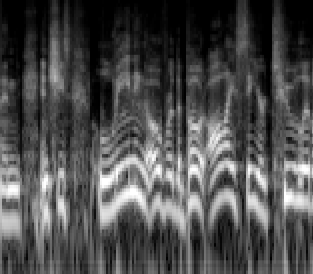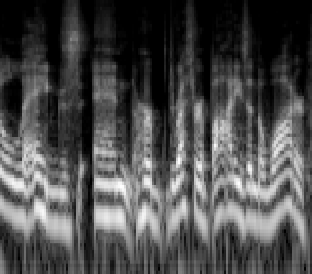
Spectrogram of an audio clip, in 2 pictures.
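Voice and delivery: ordinary talk

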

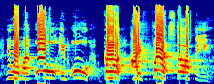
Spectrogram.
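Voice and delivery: high, loud, soaring sermon voice; impassioned preaching. Acted. Preacher crying out Jesus' thirst, loud and impassioned. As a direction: cry it out from the pulpit.

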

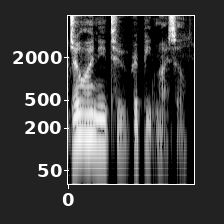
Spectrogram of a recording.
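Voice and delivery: posh British accent. Shown as a demonstration. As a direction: keep up the posh British act. Continues posh British demonstration.

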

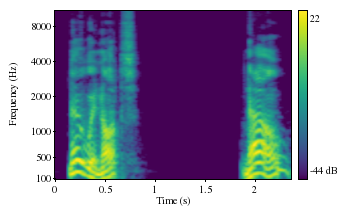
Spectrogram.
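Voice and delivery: high storybook animal voice; Rabbit. A narrator's reading. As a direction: correct yourself quickly, pitched well up.

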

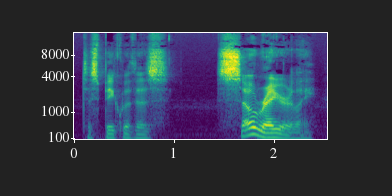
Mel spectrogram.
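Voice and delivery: ordinary talk, nothing marked

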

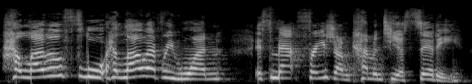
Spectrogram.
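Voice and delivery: loud, high showman's greeting; imitating a psychic's big announcement; Matt Frazier. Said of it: "And he's like".

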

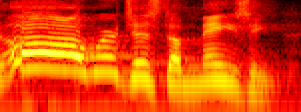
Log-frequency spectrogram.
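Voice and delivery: high, loud fake-bright "Oh"; fake cheerful reply. Preacher mocking a fake-happy couple, overly bright and loud. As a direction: gush like everything's perfect.

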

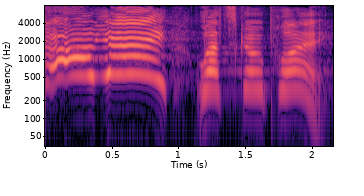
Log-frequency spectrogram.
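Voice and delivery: put-on extremely high, loud squealing child voice; delighted little kid. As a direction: shriek with joy like a toddler. Younger sister delighted.

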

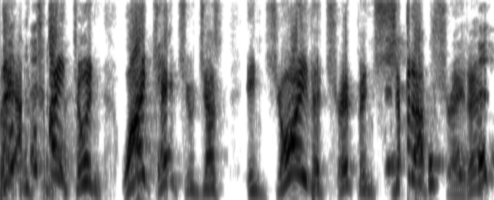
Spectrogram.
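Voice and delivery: high, loud, grating comic shout, slow at first; Gilbert Gottfried impression. The universe's guide loses patience with the listener, in a high comic shout. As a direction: yell it like an irritated cartoonish comedian. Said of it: "he starts to turn into Gilbert Godfrey".

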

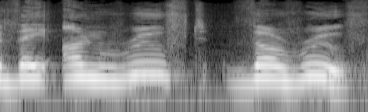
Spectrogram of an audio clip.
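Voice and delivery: unroofed the roof said slowly and with weight; stressed phrase. Shown as a demonstration. Preacher stressing unroofed the roof to the congregation. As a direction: lean hard on unroofed the roof. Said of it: "the Greek literally says here".

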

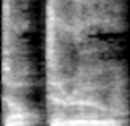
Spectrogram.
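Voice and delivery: imitated gruff spirit voice; Bill, gruff voice. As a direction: put on a gruff ghostly voice for the joke. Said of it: "in this gruff voice, she says".

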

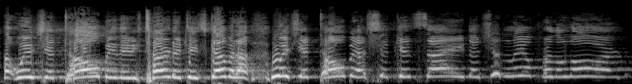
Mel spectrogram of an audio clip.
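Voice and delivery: rising from pleading to a full anguished cry; anguished son building to a shout. Acted. Son in hell crying out to his father, building to a shout. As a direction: let the son's regret swell until he's shouting.

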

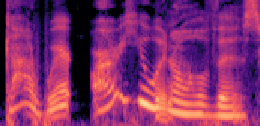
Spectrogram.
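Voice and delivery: frustrated plea. Retold or imitated. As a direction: plead upward in frustration. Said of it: "just really get frustrated and be like".

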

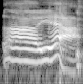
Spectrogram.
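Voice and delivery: high, loud, strained fake agreement; awkward unconvincing yes. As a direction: drag out a hammed-up, hesitant yeah. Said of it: "is said in the pregnant pause".

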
